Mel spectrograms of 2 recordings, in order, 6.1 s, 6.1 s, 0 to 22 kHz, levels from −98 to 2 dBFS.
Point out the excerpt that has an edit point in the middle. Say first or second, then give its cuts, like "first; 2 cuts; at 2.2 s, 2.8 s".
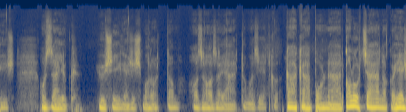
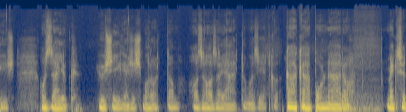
first; 1 cut; at 5.1 s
